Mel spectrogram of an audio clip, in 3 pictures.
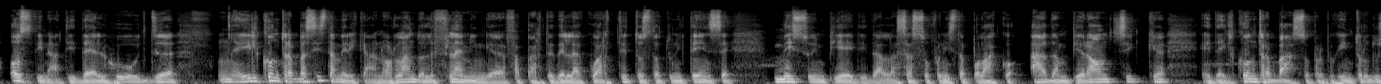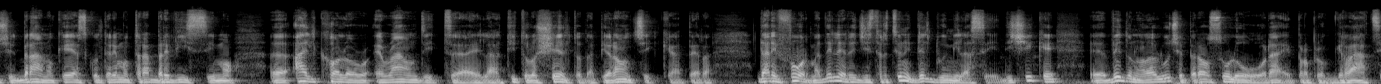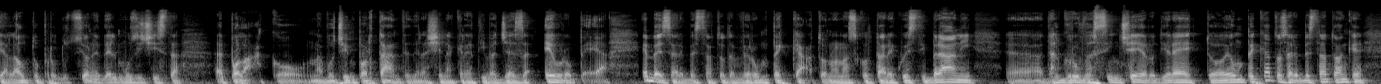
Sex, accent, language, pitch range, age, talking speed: male, native, Italian, 80-110 Hz, 50-69, 140 wpm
